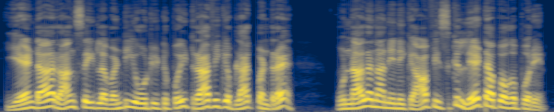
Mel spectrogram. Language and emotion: Tamil, angry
